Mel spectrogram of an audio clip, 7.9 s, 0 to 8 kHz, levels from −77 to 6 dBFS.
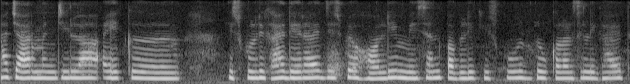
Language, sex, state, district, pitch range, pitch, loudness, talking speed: Hindi, female, Bihar, Jamui, 220-230 Hz, 225 Hz, -15 LUFS, 135 wpm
